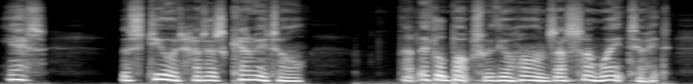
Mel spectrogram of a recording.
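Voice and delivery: put-on a friendly young maid explaining; young servant girl Kira. A narrator's reading. Narrator voices Kira.

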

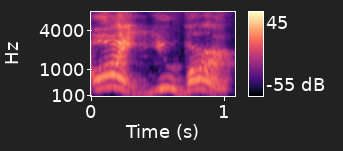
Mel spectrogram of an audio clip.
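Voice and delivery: loud, high British "oi" hail; British halfling accent. Shown as a demonstration. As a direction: call out slowly as a British halfling. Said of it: "a halfling with a slight British accent".

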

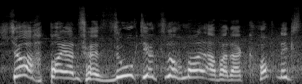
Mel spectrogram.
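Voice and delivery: ordinary talk

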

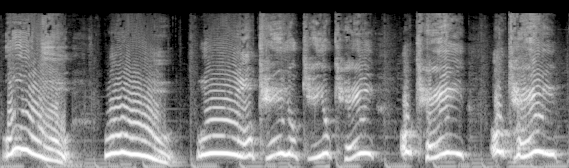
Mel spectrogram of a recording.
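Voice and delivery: high-pitched hype squeals; excited shrieking. Real, not acted. Big win reaction on stream.

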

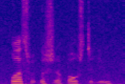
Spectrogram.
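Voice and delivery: ordinary talk

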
